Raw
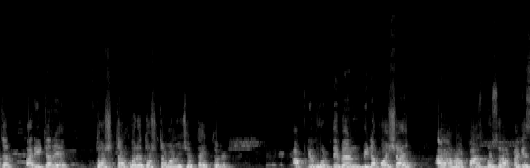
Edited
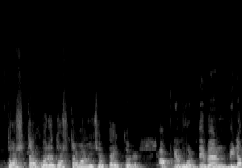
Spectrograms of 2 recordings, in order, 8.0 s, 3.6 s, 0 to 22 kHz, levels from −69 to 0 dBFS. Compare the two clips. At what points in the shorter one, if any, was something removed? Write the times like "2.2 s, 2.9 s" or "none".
2.2 s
